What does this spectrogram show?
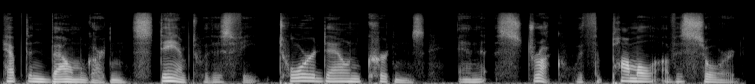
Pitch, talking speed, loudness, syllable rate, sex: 120 Hz, 135 wpm, -20 LUFS, 3.4 syllables/s, male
